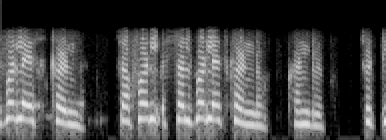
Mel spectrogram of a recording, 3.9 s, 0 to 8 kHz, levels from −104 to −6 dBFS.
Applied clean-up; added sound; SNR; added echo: none; none; none; none.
